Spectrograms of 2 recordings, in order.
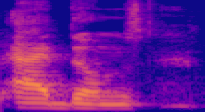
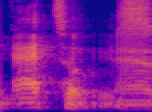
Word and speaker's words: atoms: That's actually what I heard, Adams, but you mean atoms.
